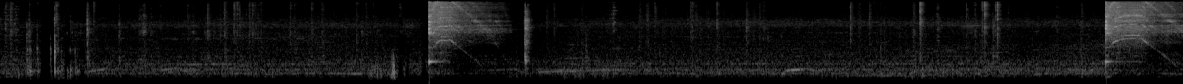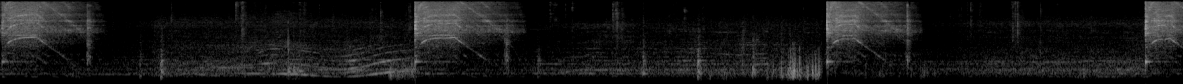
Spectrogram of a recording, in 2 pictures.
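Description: A power saw cuts through a wooden 2x2 board in several short, loud bursts separated by quieter stretches of handling noise and faint tool whine.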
